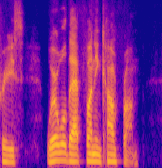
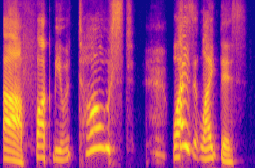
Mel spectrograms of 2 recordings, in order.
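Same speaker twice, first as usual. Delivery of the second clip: louder, higher, slow frustrated cry; exasperated outburst; 6 semitones higher, 8 dB louder, slower than usual. Real, not acted. Streamer failing to find a clip, loud exasperated outburst. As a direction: blurt it out, fed up with the search.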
